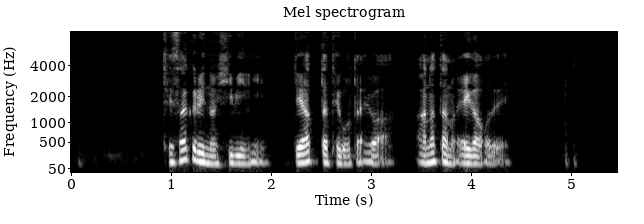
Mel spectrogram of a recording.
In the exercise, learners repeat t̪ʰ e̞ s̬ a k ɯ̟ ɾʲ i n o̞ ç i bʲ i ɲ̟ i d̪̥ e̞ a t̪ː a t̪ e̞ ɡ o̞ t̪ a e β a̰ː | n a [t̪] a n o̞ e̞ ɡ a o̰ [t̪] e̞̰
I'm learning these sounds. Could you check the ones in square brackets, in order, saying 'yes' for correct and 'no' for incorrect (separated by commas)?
yes, no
